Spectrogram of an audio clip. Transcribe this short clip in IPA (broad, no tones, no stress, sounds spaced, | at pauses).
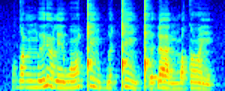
dˤ ɘ ŋ͡m ɘ ɾʲ ɔ̃ l e w ɔ̃ ǃ ẽ ɡ͡b ə ǃ ẽ ǃʼ ə ɗ a ŋ͡m ə tˤ ẽ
